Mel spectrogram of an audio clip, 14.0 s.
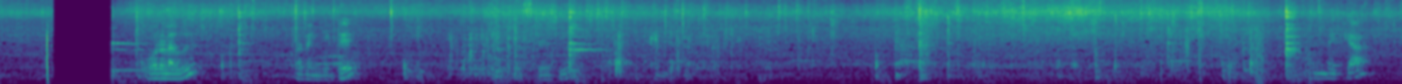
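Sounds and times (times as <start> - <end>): vegetables sizzling in oil: 0.0 - 0.6, 1.2 - 14.0
wooden spatula scraping pan: 4.0 - 7.9, 8.7 - 13.2.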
